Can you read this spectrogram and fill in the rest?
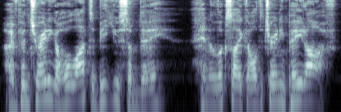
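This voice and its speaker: A man's voice: a little high, fairly even intonation, fairly quick, lightly acted. A man voicing a playful, teasing young man who is earnest and easily flustered, in a fan fiction reading.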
